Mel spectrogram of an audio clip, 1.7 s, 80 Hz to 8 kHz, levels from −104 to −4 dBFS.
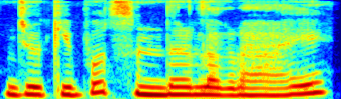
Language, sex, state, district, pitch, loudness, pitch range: Hindi, female, Arunachal Pradesh, Papum Pare, 225 Hz, -11 LUFS, 220-245 Hz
